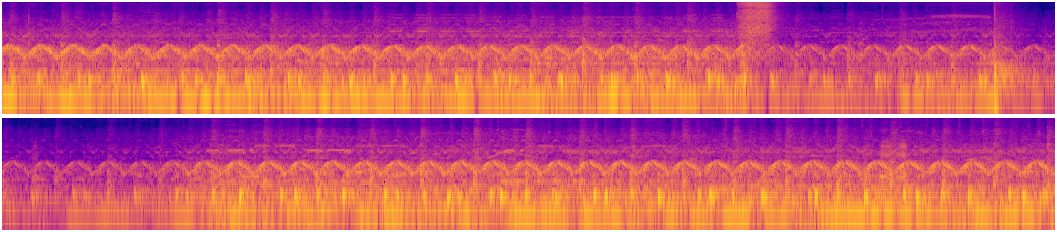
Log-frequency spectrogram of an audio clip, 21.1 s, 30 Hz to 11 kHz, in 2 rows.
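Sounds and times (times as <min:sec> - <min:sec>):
siren warbling: 0:00.0 - 0:21.0
short hiss burst: 0:07.4 - 0:07.8.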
